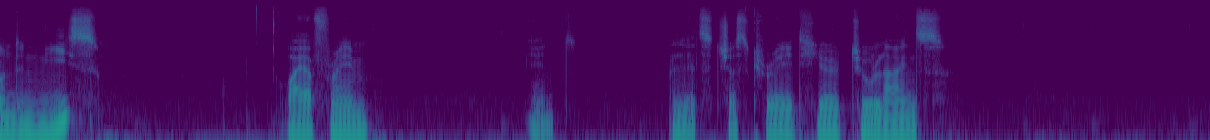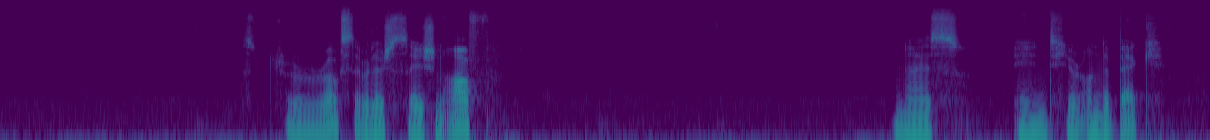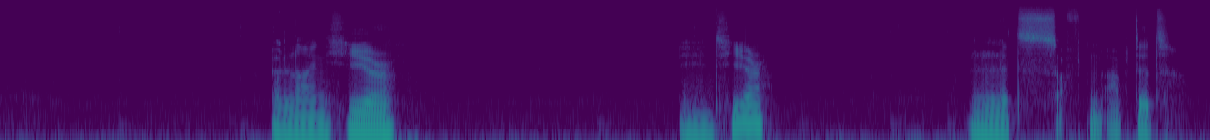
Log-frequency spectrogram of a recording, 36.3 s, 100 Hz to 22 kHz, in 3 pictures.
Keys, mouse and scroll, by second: 0.0 scroll up 1, 1.3-3.7 drag, 5.0-13.9 drag, 14.0-16.4 drag, 16.4-17.1 scroll down 3, 17.1 scroll up 1, 18.1-20.5 drag, 20.5-21.7 scroll down 4, 21.7-23.7 middle drag, 23.7 click, 24.0-25.4 scroll up 5, 25.4-36.3 drag.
